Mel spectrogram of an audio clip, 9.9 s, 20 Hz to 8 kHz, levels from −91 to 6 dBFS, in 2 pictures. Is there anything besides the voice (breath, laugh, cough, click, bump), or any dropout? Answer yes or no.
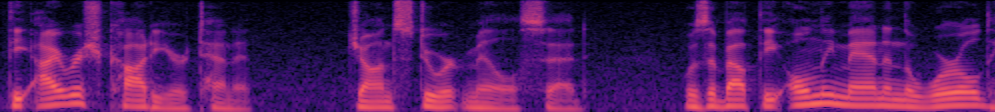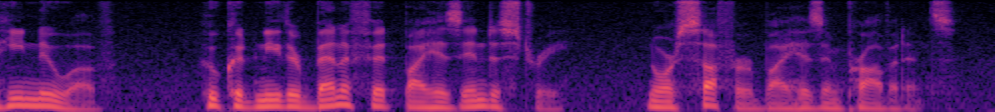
no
